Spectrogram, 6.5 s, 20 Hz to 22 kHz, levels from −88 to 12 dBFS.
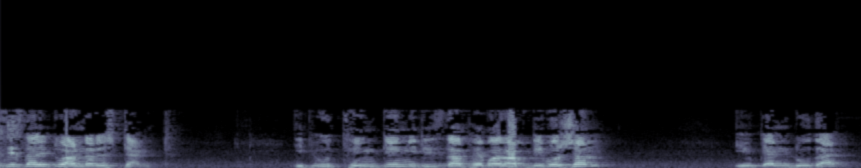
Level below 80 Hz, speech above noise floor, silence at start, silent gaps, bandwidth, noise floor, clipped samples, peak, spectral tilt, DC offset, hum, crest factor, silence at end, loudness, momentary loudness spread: -62 dBFS; 36 dB; 0 s; none; 8 kHz; -54 dBFS; under 0.1%; -2 dBFS; -1.5 dB/octave; under 0.1%; none; 18 dB; 0.1 s; -18 LUFS; 15 LU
